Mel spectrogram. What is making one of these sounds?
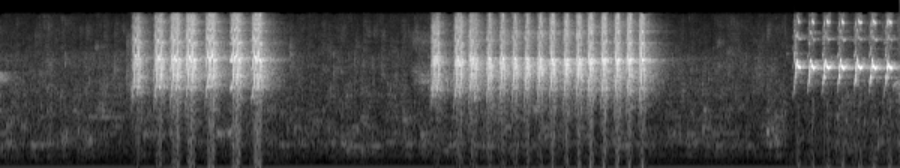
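A bird chirps in fast, harsh bursts close by.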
